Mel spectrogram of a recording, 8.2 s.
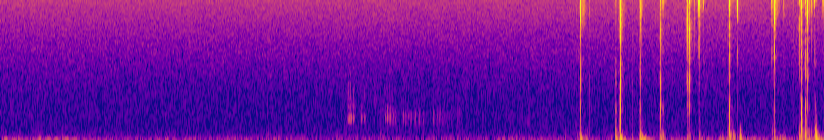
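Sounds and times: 
fingertips working at wax: 5.8 - 8.2
sharp clicks: 5.8 - 8.2.

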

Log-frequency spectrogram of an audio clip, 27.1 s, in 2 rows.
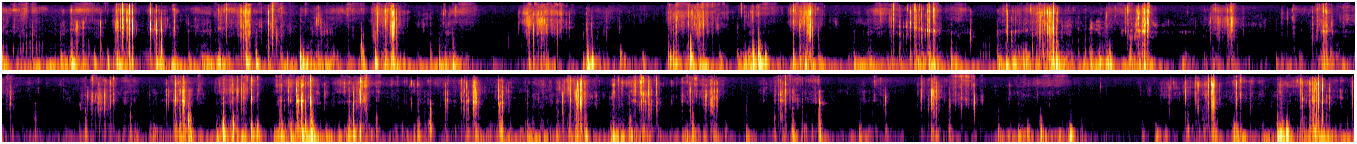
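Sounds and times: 
sticky tapping and peeling: 0.0 - 24.3, 24.9 - 27.0.

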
